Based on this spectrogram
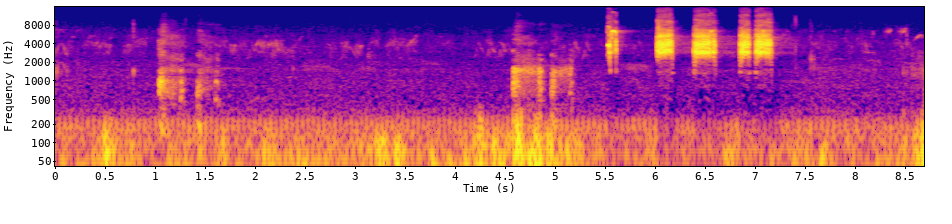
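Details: Black francolin (Kala Teetar), a large Gangas-Laka cross bird: scattered harsh notes, then a loud run of four to five grating, broadband bursts packed close together near the end, over a steady low rumble.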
